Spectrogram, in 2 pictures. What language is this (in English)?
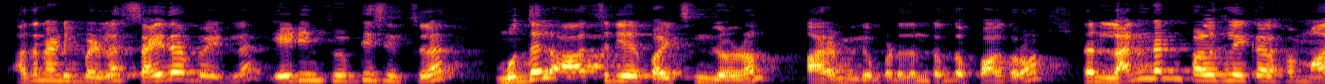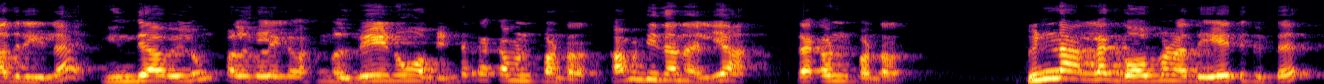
Tamil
